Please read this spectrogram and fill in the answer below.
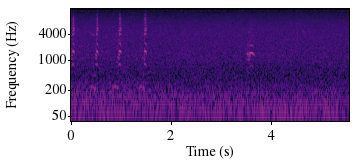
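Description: Goose honks: four short honks about half a second apart, then one more about three and a half seconds in, over a steady low background rumble.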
